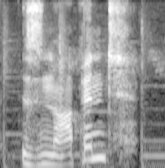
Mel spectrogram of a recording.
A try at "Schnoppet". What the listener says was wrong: It's pronounced Schnoppet.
